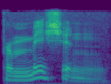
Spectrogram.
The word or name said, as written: permission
